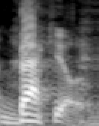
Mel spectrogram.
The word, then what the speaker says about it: Bakula: Scott Bakula. – And then Bakula rhymes with Dracula.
